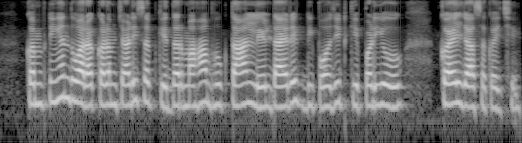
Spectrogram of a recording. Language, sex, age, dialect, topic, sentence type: Magahi, female, 56-60, Western, banking, statement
